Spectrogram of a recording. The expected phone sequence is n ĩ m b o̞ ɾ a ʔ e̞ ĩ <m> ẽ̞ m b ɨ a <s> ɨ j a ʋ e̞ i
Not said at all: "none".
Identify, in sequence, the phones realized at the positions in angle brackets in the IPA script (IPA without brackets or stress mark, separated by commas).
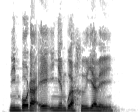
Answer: ɲ, h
